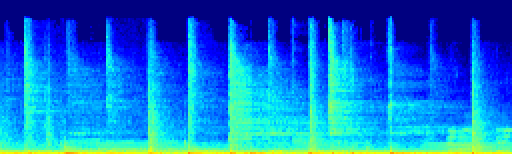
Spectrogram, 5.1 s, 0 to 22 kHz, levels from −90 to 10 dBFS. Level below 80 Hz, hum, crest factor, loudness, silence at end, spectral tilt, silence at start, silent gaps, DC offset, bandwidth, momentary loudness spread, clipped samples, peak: -28 dBFS; none; 16 dB; -27 LUFS; 0 s; -6.5 dB/octave; 0 s; none; under 0.1%; 19.5 kHz; 4 LU; under 0.1%; -8 dBFS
